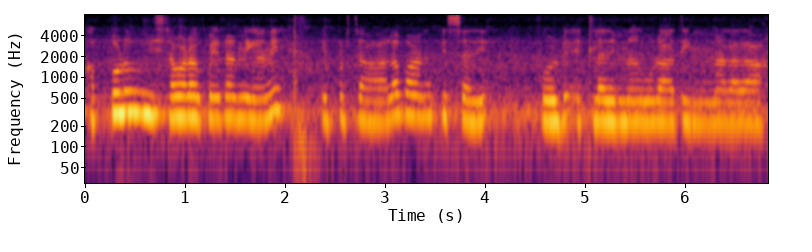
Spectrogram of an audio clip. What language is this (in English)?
Telugu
